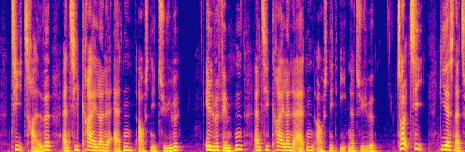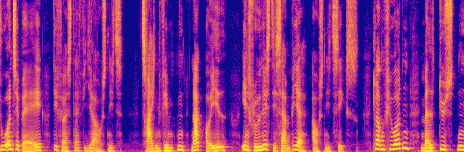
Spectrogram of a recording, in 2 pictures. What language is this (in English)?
Danish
